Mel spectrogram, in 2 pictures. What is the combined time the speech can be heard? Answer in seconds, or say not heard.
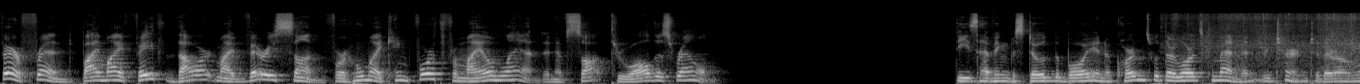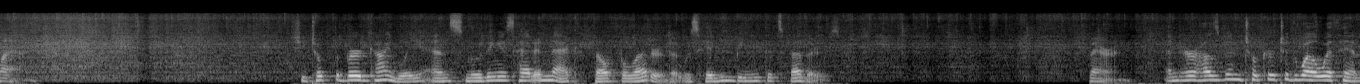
20 s.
